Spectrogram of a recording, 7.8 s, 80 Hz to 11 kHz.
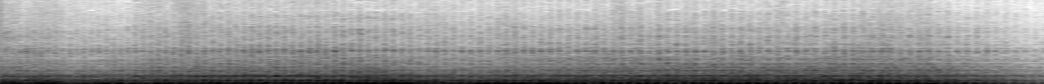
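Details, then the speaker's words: Husqvarna 701 single on the move, after a complete oil and filter change: a loose clatter rides on the thumping beat and follows engine speed, the timing chain still rattling from a worn tensioner. "The bike hasn't settled. It's still there's like a clattering still coming from the timing chain."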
